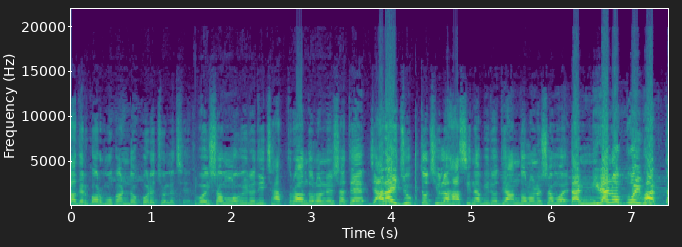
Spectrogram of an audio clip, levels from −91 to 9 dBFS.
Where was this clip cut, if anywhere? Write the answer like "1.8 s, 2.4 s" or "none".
1.5 s, 3.7 s, 6.2 s

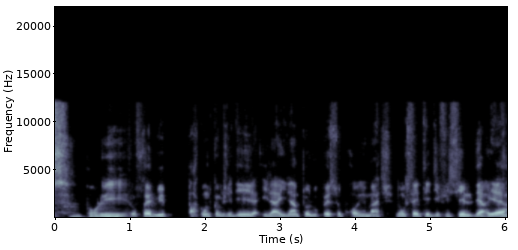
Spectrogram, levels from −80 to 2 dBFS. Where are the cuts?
1.0 s

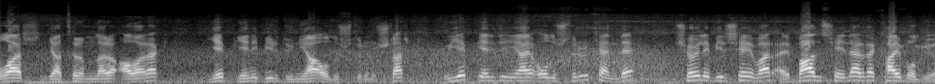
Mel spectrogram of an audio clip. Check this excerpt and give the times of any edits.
none

